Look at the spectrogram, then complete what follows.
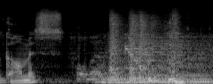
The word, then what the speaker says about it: Gomes: this is Gomes well the correct pronunciation is Gus this is Gomez but I I say GES cuz I this is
